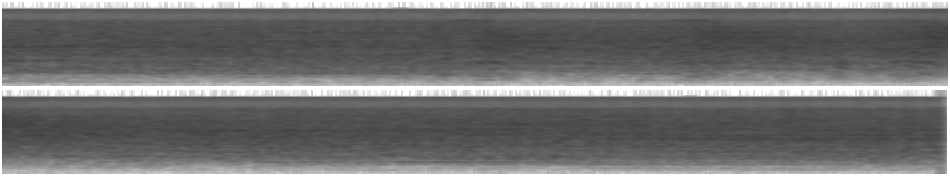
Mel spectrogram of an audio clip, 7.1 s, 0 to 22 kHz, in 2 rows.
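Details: Firebird LT1 V8, under 100,000 miles, just jump-started after sitting 6 months with weak battery: steady, even idle with smooth hiss-heavy exhaust note, no knocks or misses; normal idle.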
